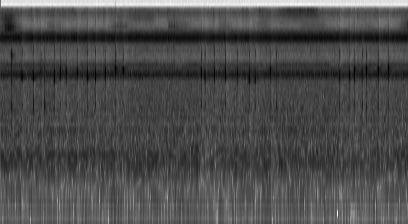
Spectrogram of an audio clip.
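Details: Frequency-divided calls of bats hunting insects above a pool at night. Sharp clicks come in irregular clusters, sometimes fast runs of three or four, separated by quiet stretches, all over constant electronic hiss from the ultrasonic detector.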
